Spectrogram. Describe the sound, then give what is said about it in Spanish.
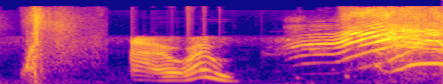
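A woman's voice imitates a dog barking over the phone: two drawn-out, wavering yelps, loud, following a sharp snap at the start. “entonces trataré de ladrarle más recio. ¿Y cómo le ladraría, …?”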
